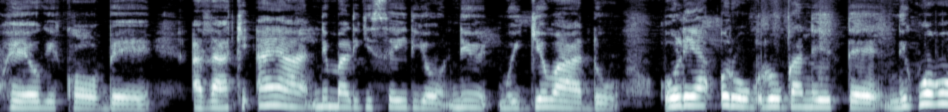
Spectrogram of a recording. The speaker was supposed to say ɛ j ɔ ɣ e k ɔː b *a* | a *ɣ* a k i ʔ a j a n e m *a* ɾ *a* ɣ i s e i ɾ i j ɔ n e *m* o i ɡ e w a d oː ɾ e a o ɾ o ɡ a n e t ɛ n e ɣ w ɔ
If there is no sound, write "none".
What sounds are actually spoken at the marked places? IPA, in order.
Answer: ɛ, ð, a, i, m

